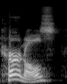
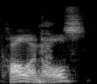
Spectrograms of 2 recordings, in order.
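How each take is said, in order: First: It is not pronounced the way it is spelled. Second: It is pronounced the way it is spelled. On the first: The speaker calls it right. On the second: The speaker calls it wrong.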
